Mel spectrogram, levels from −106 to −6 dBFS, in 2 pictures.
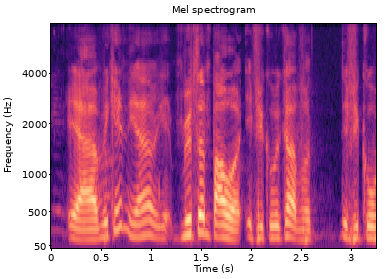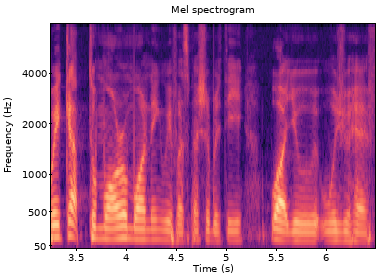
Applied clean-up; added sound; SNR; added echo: none; none; none; none.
